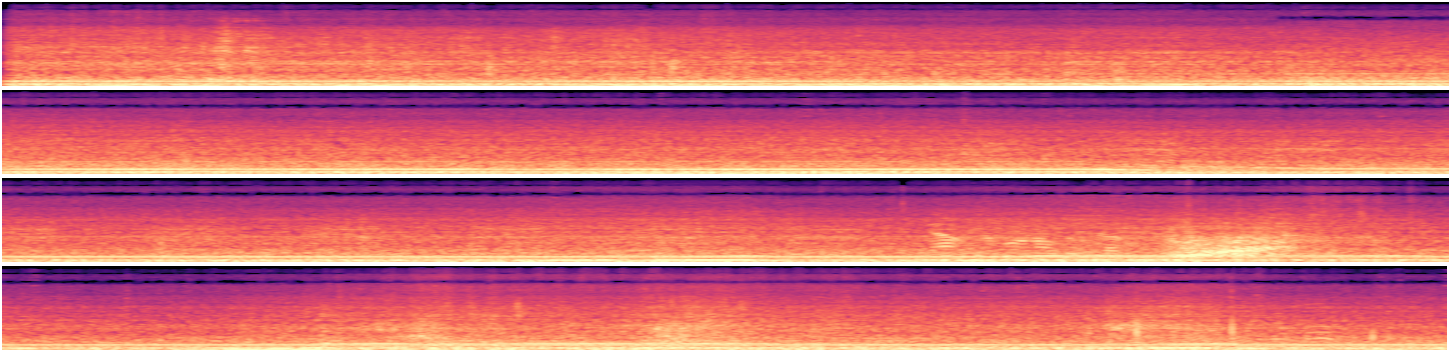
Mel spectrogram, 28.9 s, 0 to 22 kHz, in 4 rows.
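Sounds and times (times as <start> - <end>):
heavy machine engine running: 0.0 - 28.9.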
